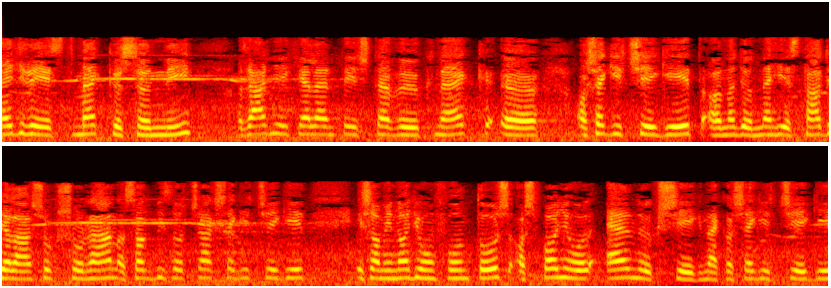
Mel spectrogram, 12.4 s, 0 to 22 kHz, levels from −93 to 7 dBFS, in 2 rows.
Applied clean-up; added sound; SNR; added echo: none; Animal; 14 dB; none.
